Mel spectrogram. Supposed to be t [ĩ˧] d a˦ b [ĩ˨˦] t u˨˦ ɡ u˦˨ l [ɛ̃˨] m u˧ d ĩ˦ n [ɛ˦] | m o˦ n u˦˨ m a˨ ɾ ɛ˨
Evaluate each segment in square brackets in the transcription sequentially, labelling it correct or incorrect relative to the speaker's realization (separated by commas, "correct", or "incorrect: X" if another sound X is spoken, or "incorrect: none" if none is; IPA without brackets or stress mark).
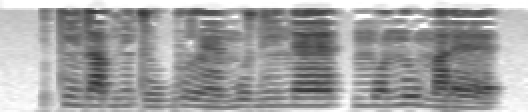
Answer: incorrect: ĩ˦, incorrect: ĩ˦˨, correct, correct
